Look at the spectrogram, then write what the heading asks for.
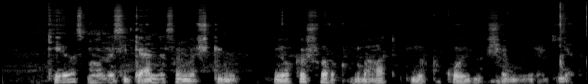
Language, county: Lithuanian, Kaunas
